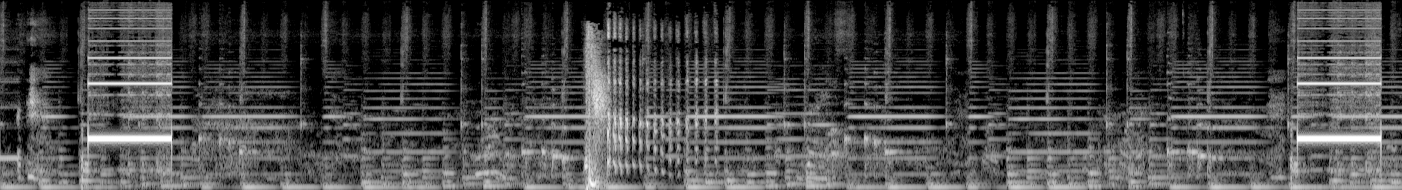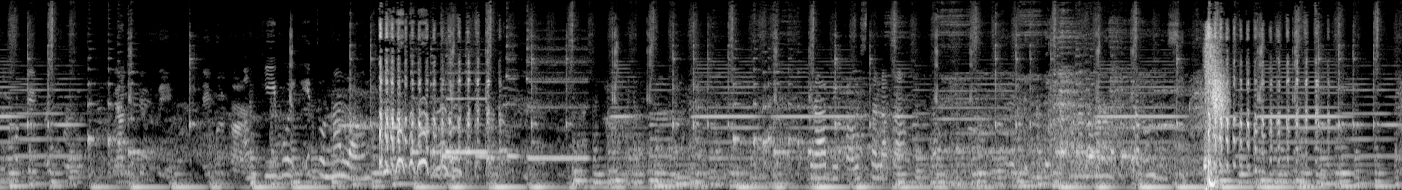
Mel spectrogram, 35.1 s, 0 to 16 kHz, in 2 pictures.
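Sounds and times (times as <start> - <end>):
background music: 0.0 - 35.0
high-pitched test-tone beep: 1.1 - 2.2, 16.2 - 17.3.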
